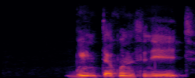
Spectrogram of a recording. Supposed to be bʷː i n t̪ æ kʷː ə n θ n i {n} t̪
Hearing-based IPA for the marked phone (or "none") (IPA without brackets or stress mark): none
